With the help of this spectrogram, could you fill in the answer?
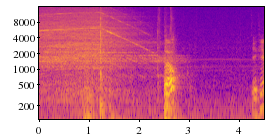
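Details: Toyota Hilux (Australian model) secondary air injection pump, fault code P0418: high blower whine sinking in pitch as pump spins down, then a clunk; pump running normally.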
